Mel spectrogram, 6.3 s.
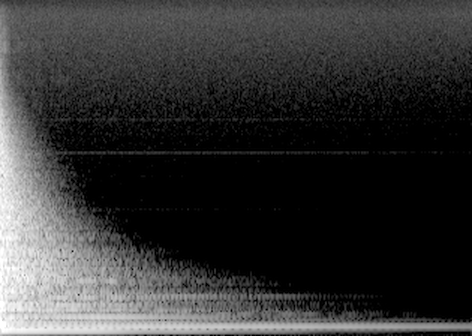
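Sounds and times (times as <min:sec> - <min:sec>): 
timpani fortissimo E1: 0:00.0 - 0:02.1.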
